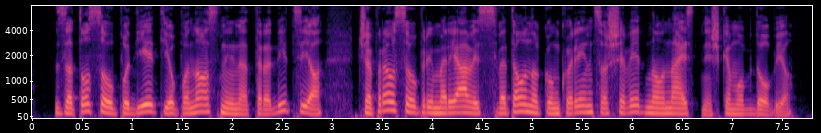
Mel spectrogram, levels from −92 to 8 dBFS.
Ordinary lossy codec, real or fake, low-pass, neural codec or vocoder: none; fake; none; codec, 16 kHz, 16 kbps, FunCodec, trained on Chinese and English, 50 frames a second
